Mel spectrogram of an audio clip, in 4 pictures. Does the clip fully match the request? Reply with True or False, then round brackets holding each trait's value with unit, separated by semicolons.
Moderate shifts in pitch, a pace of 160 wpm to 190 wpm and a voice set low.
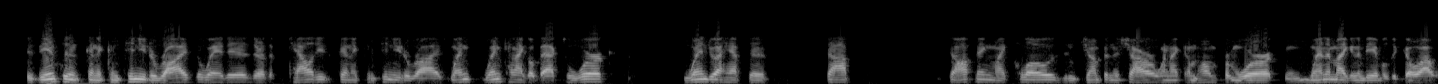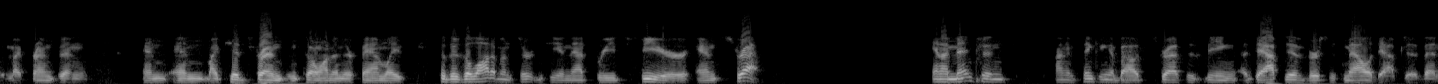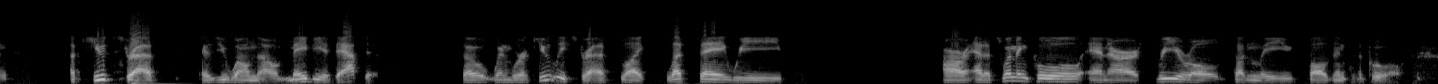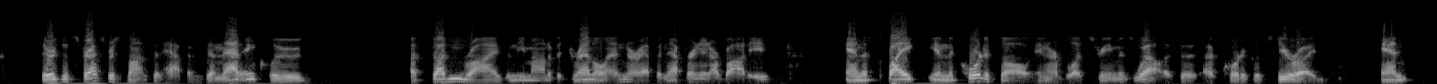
True (3.3 semitones; 175 wpm; 100 Hz)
